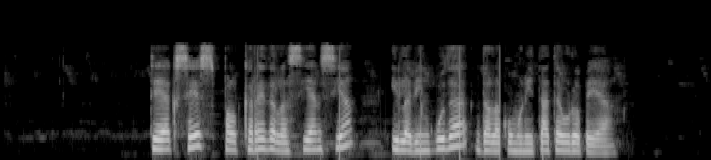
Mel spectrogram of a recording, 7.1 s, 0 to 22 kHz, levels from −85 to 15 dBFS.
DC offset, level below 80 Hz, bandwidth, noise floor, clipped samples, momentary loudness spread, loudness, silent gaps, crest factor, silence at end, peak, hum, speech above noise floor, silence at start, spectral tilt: under 0.1%; -60 dBFS; 8 kHz; -76 dBFS; under 0.1%; 6 LU; -18 LUFS; none; 16 dB; 1 s; -4 dBFS; none; 59 dB; 1.5 s; -5 dB/octave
